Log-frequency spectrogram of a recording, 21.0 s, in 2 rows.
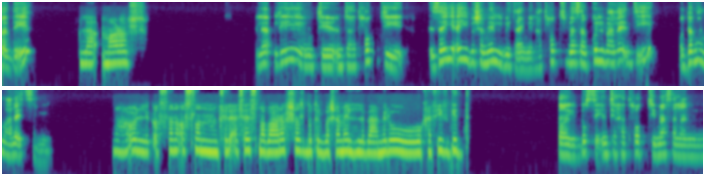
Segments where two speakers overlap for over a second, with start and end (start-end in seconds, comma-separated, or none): none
